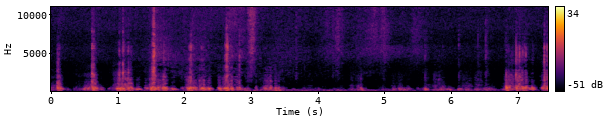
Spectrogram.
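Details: Heart sounds recorded at position p while standing: rapid beats with a machinery-like PDA-like murmur filling the gaps, loud at first, fading midway, then returning; phasic S2; ASD/PFO pattern not apparent, possibly L-R pressure.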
